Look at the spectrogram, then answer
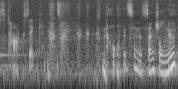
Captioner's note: laughs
